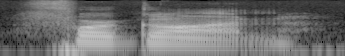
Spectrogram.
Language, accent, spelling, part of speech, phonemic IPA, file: English, US, foregone, verb / adjective, /ˈfɔɹɡɔn/, En-us-foregone.ogg
- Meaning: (verb) past participle of forego; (adjective) 1. previous, former 2. bygone 3. inevitable; settled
